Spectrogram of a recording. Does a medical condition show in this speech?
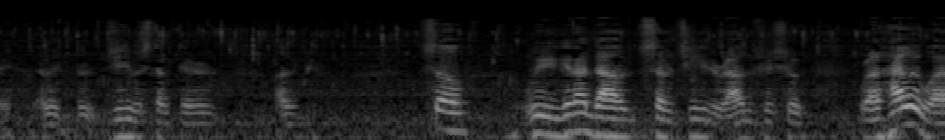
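Yes: ALS; still able to talk, articulate.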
